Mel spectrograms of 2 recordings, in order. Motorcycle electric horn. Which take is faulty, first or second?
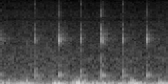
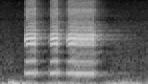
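first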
